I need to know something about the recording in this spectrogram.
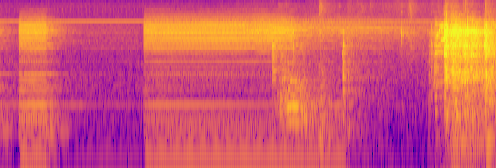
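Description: Electric guitar played through a small Fender combo amp while its settings are adjusted. Short held chords start and stop abruptly, then a longer held chord rings from about two seconds in. Loud strumming starts near the end.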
